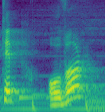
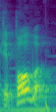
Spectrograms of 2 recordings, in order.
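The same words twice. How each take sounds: First: The two words are said as separate words. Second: The final p runs straight into over. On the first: The speaker calls it wrong. "You do not say" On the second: The speaker calls it right. "instead you say"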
